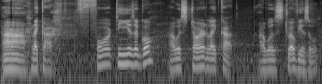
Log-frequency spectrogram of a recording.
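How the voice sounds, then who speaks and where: Man, 20s, Brazilian Portuguese accent, native Portuguese, low voice, halting English, "you know" fillers, faint room noise. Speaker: guest, jiu-jitsu instructor. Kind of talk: casual interview. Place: small home gym.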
